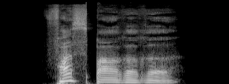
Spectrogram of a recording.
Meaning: inflection of fassbar: 1. strong/mixed nominative/accusative feminine singular comparative degree 2. strong nominative/accusative plural comparative degree
- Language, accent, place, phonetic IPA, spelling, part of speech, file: German, Germany, Berlin, [ˈfasbaːʁəʁə], fassbarere, adjective, De-fassbarere.ogg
